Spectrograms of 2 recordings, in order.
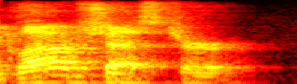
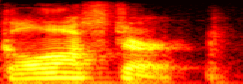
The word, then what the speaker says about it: Gloucester: superman three and in cloud chester go on to their man dressed as superman stopped an ATM robbery it's pronounced gloucester all right I've always been bad about that they have weird pronunciations there well yes Gloucester thank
